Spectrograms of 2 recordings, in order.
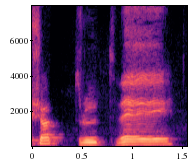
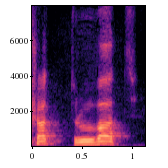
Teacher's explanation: The accent mark over an S is an SH sound that is pronounced towards the back of your mouth, so therefore a lower note, a lower sounding SH sound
